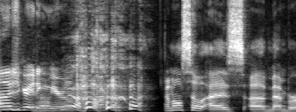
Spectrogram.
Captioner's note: laughs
